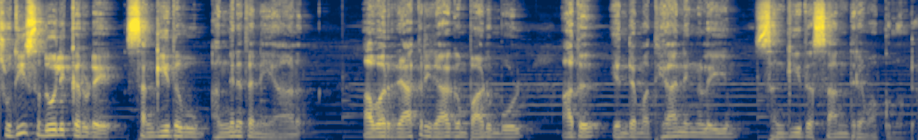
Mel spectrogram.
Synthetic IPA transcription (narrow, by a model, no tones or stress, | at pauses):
ɕrud̪iːsɐd̪oːlikːɐɾuɽe̞sɐŋɡiːðɐʋumɐŋːɐne̞t̪ɐnːe̞jaːɳɨ | ɐʋɐrɾaːt̪riɾaːɡɐmpaːɽumbo̞ːɭ | ɐðɨe̞nde̞mɐd̪ʱjaːnɐŋːɐɭe̞jumsɐŋɡiːðɐsaːnd̪ɾɐmaːkːunːuɳɖɨ̥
